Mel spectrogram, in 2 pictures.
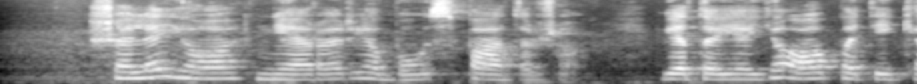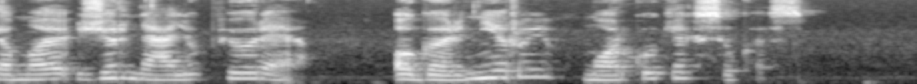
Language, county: Lithuanian, Vilnius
